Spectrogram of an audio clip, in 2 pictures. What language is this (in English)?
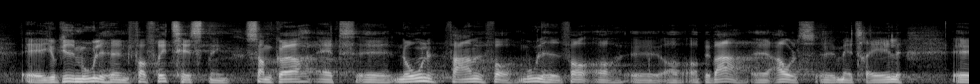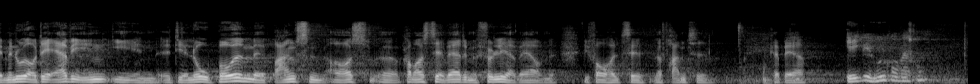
Danish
